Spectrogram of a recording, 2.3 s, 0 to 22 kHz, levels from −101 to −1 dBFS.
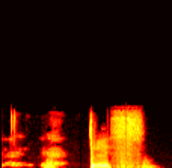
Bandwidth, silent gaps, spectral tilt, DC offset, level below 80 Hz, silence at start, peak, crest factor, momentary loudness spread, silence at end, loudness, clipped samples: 8.4 kHz; none; -3 dB/octave; under 0.1%; -60 dBFS; 0.05 s; -2 dBFS; 20 dB; 17 LU; 0.25 s; -19 LUFS; under 0.1%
